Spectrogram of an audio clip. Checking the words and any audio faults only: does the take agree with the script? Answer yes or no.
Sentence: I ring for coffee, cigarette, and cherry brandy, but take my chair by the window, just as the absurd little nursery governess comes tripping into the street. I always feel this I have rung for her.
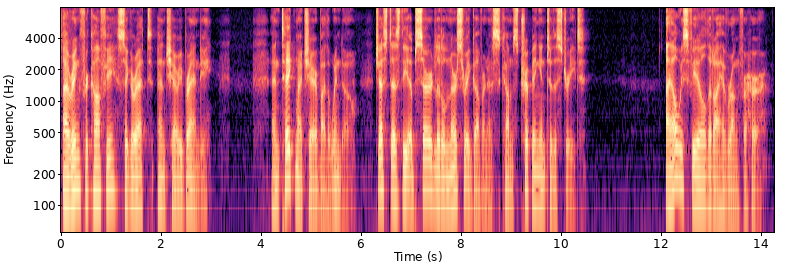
no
